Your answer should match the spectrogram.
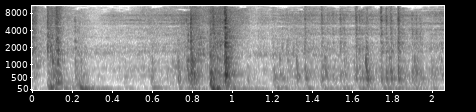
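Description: Hand-cranked Sizzix embossing machine turning, its plates and embossing folder passing through the rollers with a few irregular knocks and clunks, the loudest about a second in.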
